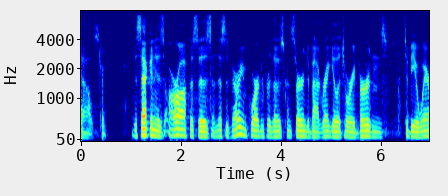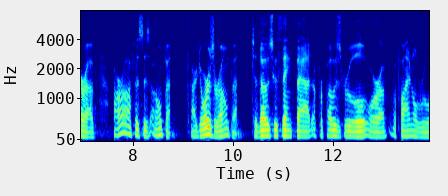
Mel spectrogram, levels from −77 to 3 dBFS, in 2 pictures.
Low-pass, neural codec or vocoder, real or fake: 7.2 kHz; none; real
